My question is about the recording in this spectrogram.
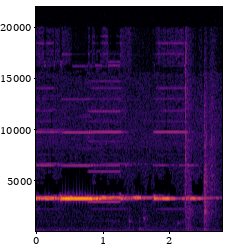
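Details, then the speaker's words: Interconnected ionization smoke alarms during a test: a steady piercing high tone for nearly two seconds, then fading. This unit itself isn't ringing, but it's interconnected. "oh my God this isn't ringing but it's interconnected"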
